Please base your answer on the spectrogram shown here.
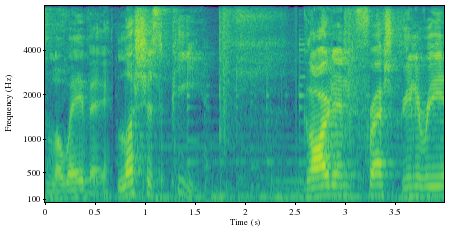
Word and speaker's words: Loewe: Yes, it's pronounced Loewe.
